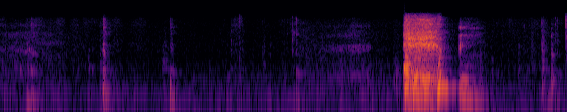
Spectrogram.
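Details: One loud, harsh cough with a short trailing rasp amid faint room noise, from a female streamer who says she is ill.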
